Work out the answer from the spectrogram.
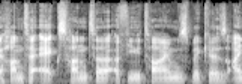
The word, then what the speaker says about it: Hunter x Hunter: And also, just advance warning, I'm probably going to say Hunter x Hunter a few times, because I know, before someone yells at me, I know you don't pronounce the X, but sometimes I do.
